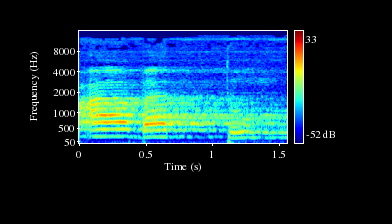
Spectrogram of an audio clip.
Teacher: Lafat abadtum dal dimasukkan ke ta ya Bu ya. Jadi Bu bacanya tidak abadtum, tidak seperti itu, langsung dimasukkan ke ta karena idgham mutaqaribain, berdekatan makharijul hurufnya ya Bu ya.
